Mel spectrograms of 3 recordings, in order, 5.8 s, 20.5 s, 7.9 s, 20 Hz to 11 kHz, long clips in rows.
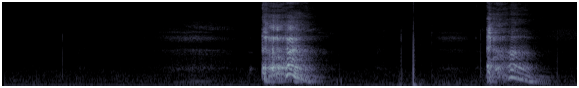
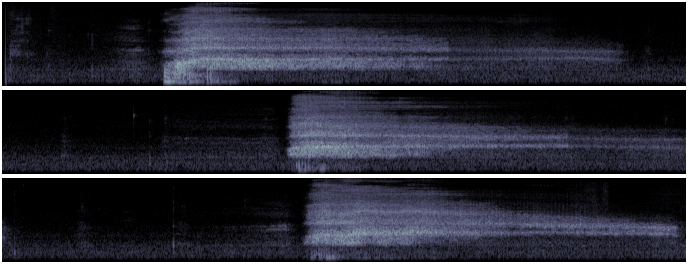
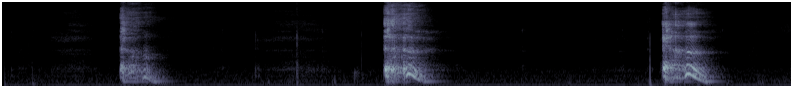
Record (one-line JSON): {"cough_length": "5.8 s", "cough_amplitude": 6162, "cough_signal_mean_std_ratio": 0.3, "exhalation_length": "20.5 s", "exhalation_amplitude": 7302, "exhalation_signal_mean_std_ratio": 0.53, "three_cough_length": "7.9 s", "three_cough_amplitude": 7925, "three_cough_signal_mean_std_ratio": 0.28, "survey_phase": "beta (2021-08-13 to 2022-03-07)", "age": "45-64", "gender": "Female", "wearing_mask": "No", "symptom_none": true, "smoker_status": "Current smoker (11 or more cigarettes per day)", "respiratory_condition_asthma": false, "respiratory_condition_other": false, "recruitment_source": "REACT", "submission_delay": "2 days", "covid_test_result": "Negative", "covid_test_method": "RT-qPCR", "influenza_a_test_result": "Negative", "influenza_b_test_result": "Negative"}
